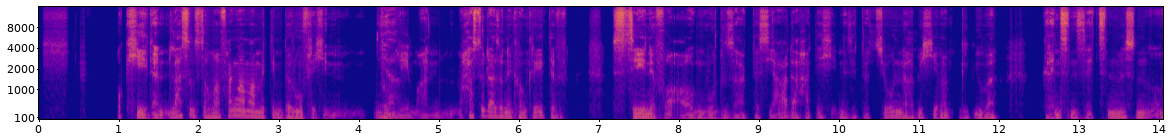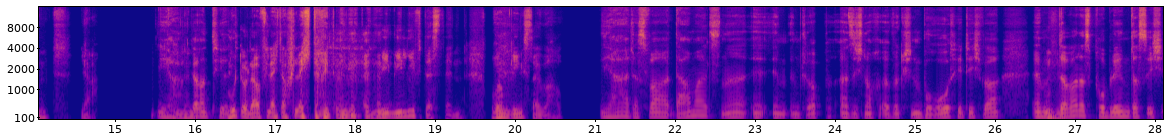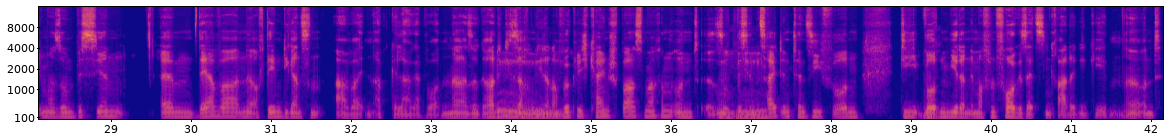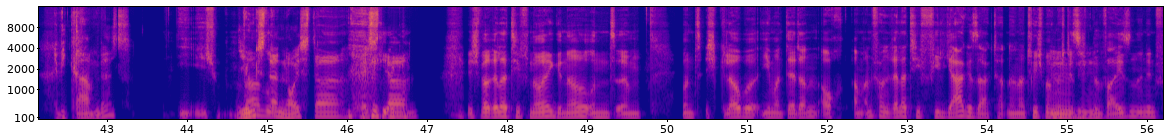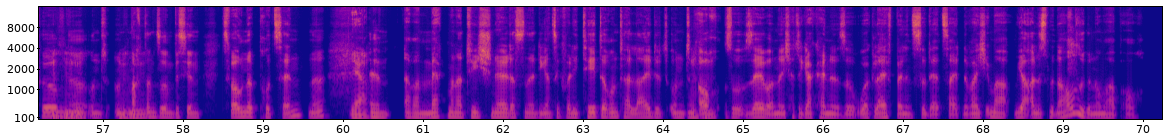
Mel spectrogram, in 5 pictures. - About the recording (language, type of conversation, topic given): German, podcast, Wie kann man über persönliche Grenzen sprechen, ohne andere zu verletzen?
- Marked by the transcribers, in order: other background noise; laughing while speaking: "schlecht damit"; giggle; drawn out: "Hm"; chuckle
